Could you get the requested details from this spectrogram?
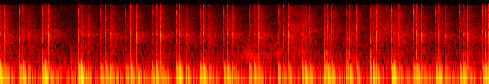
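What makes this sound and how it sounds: A purple spiral-bound notebook with a textured plastic cover, held close to the mic, is tapped with fingernails in a quick, uneven rhythm. Each tap is a short, dull thump with a bright clicky edge that dies almost instantly.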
